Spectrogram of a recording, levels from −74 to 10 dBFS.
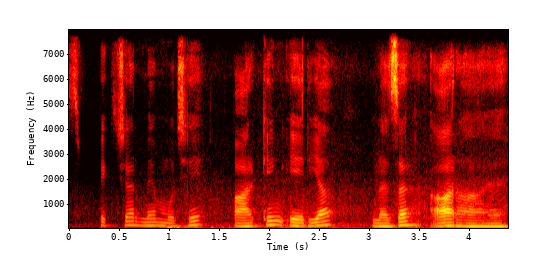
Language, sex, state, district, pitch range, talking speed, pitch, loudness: Hindi, male, Madhya Pradesh, Katni, 115-155 Hz, 135 wpm, 135 Hz, -20 LUFS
